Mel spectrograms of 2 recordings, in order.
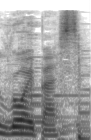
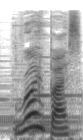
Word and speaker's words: Rooibos: caffeine-free Roy buus is tough to pronounce but easy to love Roy buus or red bush comes from South Africa where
